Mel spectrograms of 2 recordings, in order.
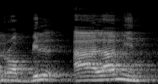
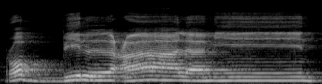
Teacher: tadi membacanya menggunakan huruf hamzah, padahal yang seharusnya menggunakan huruf ain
